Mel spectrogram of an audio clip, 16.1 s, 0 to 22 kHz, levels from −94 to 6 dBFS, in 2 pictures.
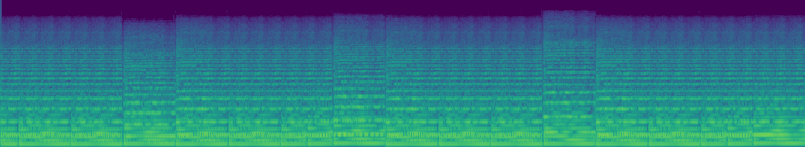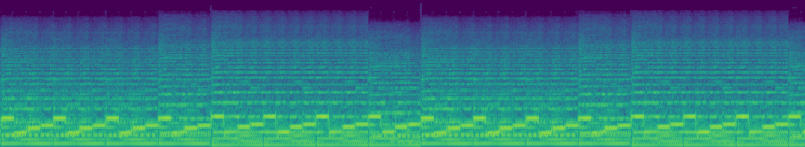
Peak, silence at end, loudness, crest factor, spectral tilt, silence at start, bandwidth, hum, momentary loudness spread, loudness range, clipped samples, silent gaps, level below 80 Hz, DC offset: -2 dBFS; 0 s; -16 LUFS; 12 dB; -6.5 dB/octave; 0 s; 13.5 kHz; none; 5 LU; 4 LU; under 0.1%; none; -36 dBFS; under 0.1%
